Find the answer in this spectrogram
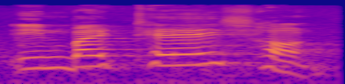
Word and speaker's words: invitation: Invite, in this word, the stress was before this syllable, but here you see the stress is tation, invitation.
